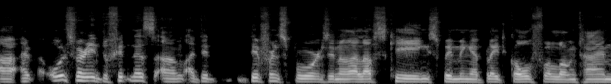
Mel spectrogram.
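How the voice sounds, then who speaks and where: A man with an Austrian accent speaks at a fairly quick pace and medium pitch, recorded very cleanly against a silent background. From Austria, mountains. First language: German. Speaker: health show co-host. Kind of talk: casual interview chat. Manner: halting, many repeats and fillers.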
